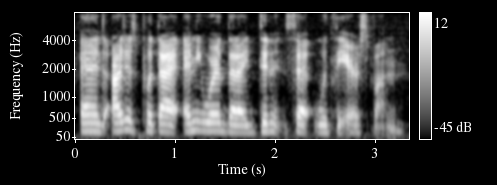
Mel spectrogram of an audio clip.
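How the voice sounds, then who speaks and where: A woman narrates a beauty tutorial as a vlogger would. She is chatty and informal, speaking straight to her viewers at a middling pitch. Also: steady tone, moderate pace. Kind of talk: casual makeup tutorial voice-over.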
